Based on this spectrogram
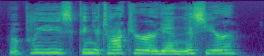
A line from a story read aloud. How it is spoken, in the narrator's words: pleaded Derek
